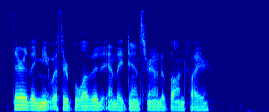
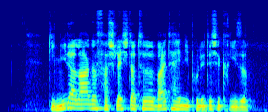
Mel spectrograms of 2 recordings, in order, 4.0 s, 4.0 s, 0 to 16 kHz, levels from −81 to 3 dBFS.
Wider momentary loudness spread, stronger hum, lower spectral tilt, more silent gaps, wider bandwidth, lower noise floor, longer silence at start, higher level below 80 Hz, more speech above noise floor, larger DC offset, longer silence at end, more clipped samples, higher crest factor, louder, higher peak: first, 9 LU vs 4 LU; neither; about the same, -6.5 dB/octave vs -6 dB/octave; neither; about the same, 11.5 kHz vs 11.5 kHz; first, -77 dBFS vs -61 dBFS; second, 0.2 s vs 0.75 s; second, -64 dBFS vs -52 dBFS; first, 36 dB vs 31 dB; neither; first, 0.9 s vs 0.25 s; neither; about the same, 18 dB vs 16 dB; second, -42 LUFS vs -30 LUFS; second, -24 dBFS vs -14 dBFS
